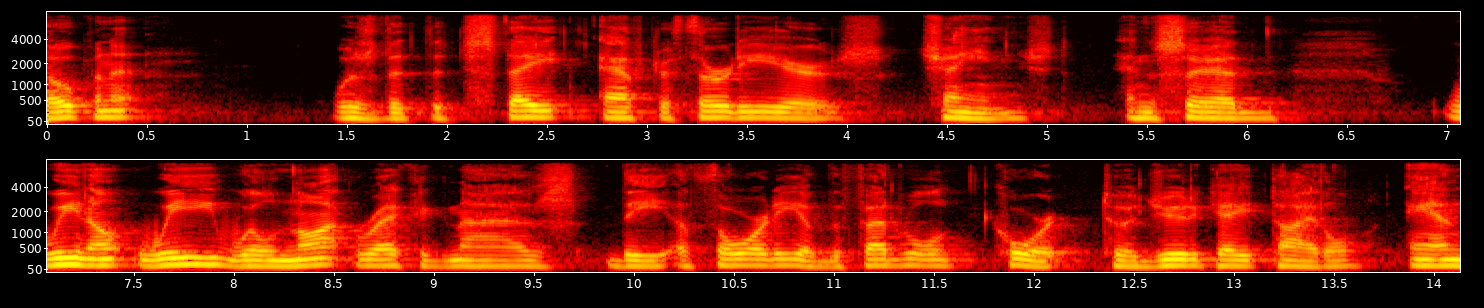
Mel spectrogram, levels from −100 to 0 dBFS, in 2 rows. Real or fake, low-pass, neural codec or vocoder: real; 7.2 kHz; none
